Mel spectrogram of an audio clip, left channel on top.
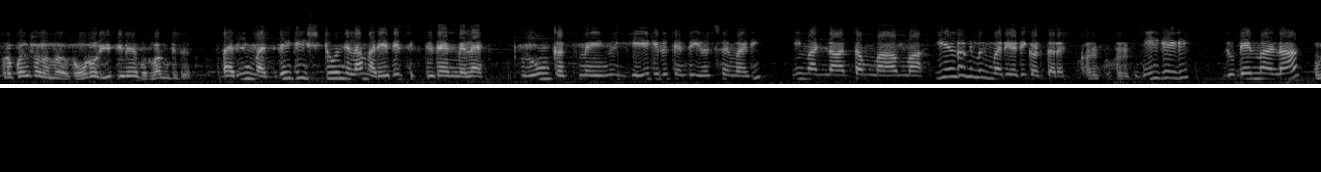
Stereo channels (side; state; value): right; silent; 52 dB below the other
